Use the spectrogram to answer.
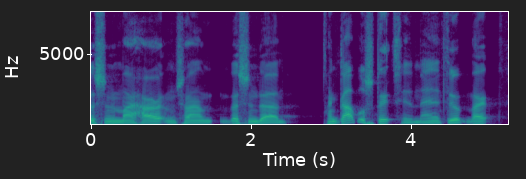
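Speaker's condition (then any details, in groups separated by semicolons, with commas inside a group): Gunshot injury to chin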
